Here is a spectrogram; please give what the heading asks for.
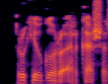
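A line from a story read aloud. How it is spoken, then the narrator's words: Calm command. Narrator (Russian): спокойно скомандовал Георгий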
